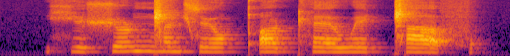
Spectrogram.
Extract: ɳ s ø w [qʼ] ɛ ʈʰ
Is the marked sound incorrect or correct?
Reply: correct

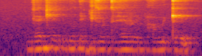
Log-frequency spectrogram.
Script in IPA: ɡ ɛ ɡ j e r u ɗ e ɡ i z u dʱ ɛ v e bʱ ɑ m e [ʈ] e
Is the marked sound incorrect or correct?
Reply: correct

